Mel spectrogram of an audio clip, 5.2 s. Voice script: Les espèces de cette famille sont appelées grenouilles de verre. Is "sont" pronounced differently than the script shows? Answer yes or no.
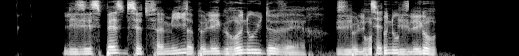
yes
